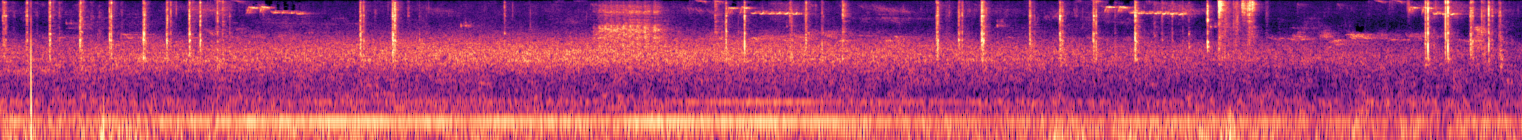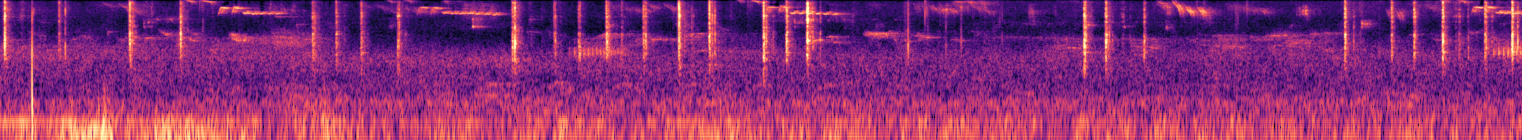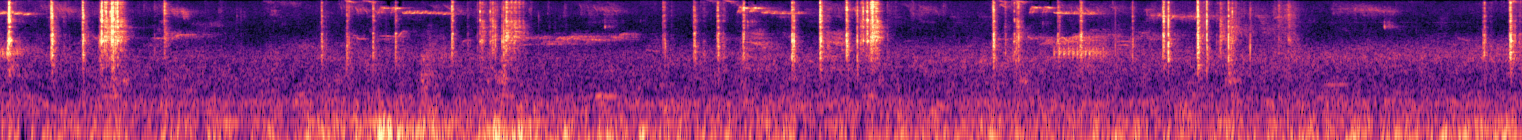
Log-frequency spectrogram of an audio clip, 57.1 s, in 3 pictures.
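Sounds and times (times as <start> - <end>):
sharp clicks and taps: 0.0 - 3.6, 4.4 - 5.5, 8.9 - 11.0, 11.6 - 15.9, 17.6 - 24.7, 25.3 - 31.6, 32.2 - 33.9, 35.7 - 41.1, 41.9 - 44.8, 46.1 - 49.4, 50.3 - 54.2, 56.5 - 57.0
small birds chirping: 0.0 - 57.0.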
